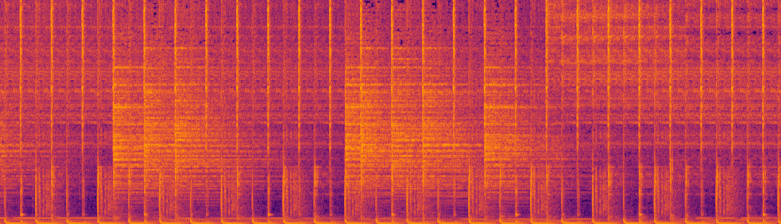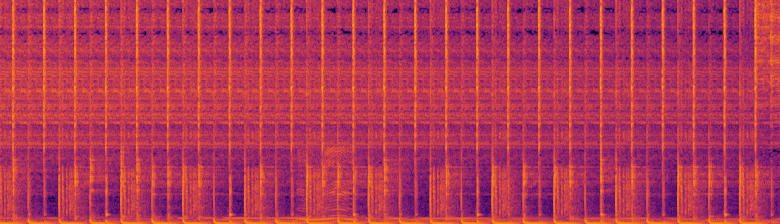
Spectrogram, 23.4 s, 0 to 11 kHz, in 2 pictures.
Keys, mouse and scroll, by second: 0.0-1.1 typing, 5.1 Down, 7.2 space, 7.9 Up, 8.8 Return, 9.9 Right, 10.3 Return, 14.3 m.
